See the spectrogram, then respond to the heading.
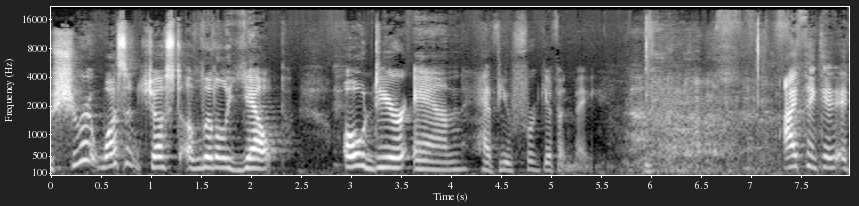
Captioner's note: laughter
